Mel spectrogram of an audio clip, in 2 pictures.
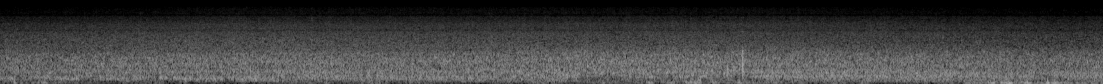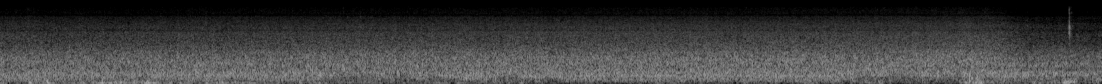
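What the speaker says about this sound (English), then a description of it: "You got rapids right there." River rapids in Costa Rica rush in a steady, loud, broadband roar of churning water that continues unbroken and close for the whole stretch, with a little wind buffeting.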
